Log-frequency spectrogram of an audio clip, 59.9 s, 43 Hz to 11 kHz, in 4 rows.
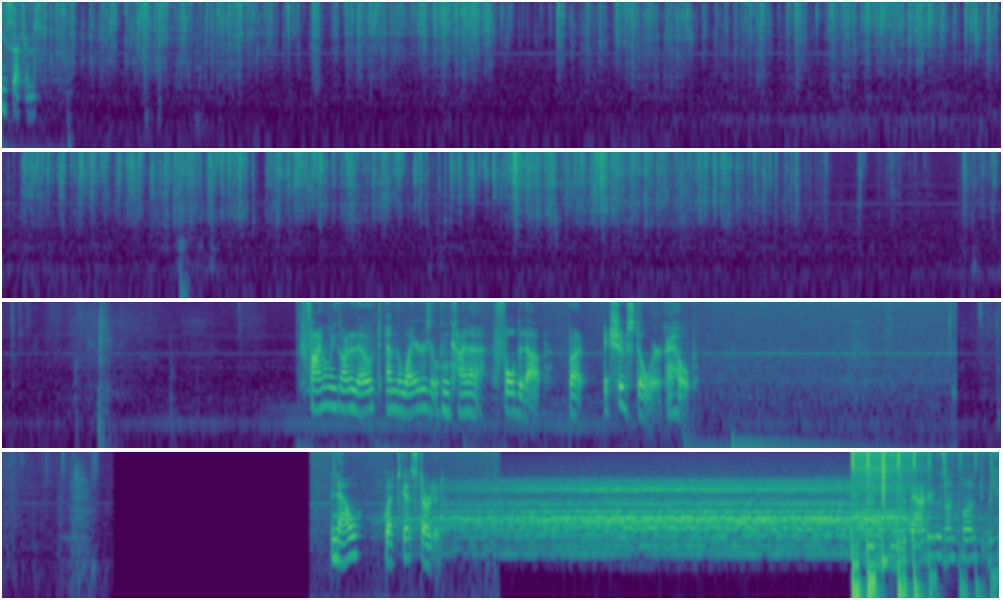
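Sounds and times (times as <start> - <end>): plastic bag crinkling: 0.0 - 30.4.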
